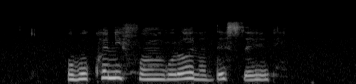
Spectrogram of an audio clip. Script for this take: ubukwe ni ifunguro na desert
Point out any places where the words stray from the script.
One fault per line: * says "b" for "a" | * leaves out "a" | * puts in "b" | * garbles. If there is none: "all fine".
all fine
